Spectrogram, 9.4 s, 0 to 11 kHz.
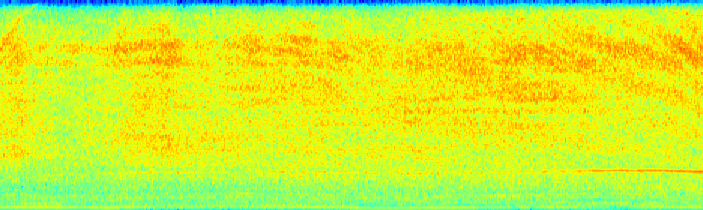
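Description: International 1206 pulling tractor's diesel engine running loud at full power under load. The engine note sags and recovers a few times, over a steady high whine, and begins to fall away right at the end.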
